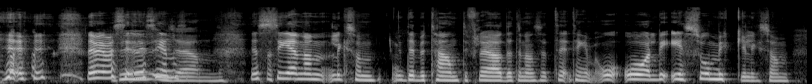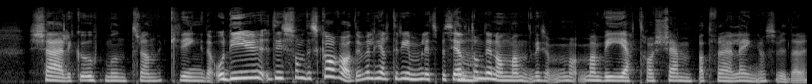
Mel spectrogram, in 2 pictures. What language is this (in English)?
Swedish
